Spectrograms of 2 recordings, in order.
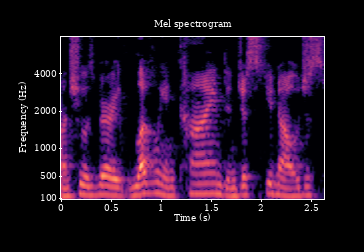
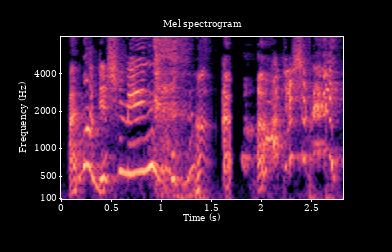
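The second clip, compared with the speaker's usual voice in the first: laughing quote; 9 dB louder than usual. Retold or imitated. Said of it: "I was like".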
